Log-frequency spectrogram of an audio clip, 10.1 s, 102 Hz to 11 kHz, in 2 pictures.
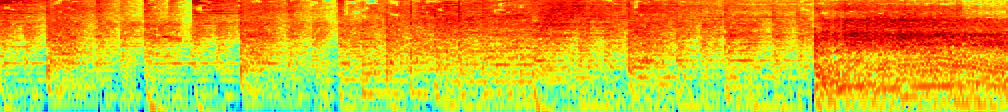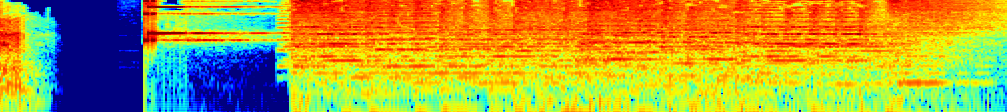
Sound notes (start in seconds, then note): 4.1 Squrilla's Cry; 6.3 congratulations Music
